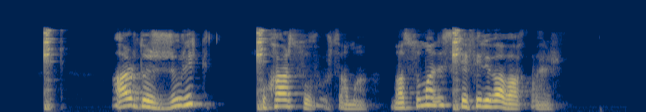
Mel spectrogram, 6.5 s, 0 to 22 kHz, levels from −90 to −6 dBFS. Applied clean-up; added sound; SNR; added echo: none; Cutlery, silverware; 6 dB; none.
